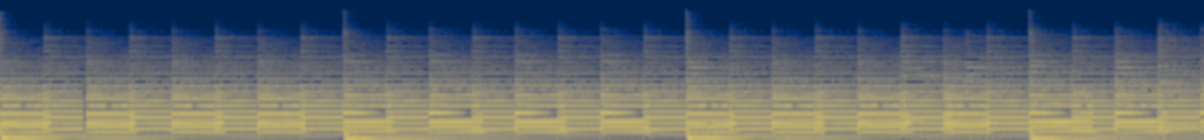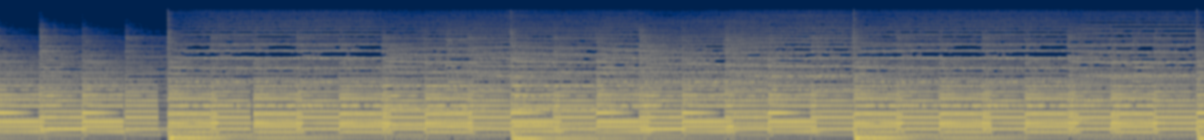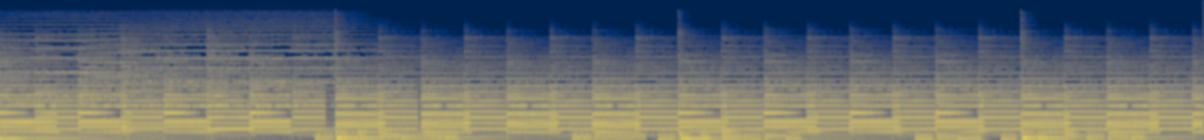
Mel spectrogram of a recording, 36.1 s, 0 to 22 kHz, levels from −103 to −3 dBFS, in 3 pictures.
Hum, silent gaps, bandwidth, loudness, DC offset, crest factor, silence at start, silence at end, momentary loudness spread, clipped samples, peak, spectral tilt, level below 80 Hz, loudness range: none; none; 10.5 kHz; -23 LUFS; under 0.1%; 14 dB; 0 s; 0 s; 3 LU; under 0.1%; -8 dBFS; -7 dB/octave; -34 dBFS; 1 LU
